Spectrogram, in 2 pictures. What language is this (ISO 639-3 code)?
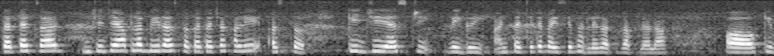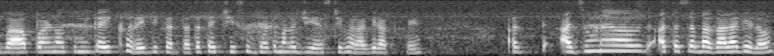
mar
